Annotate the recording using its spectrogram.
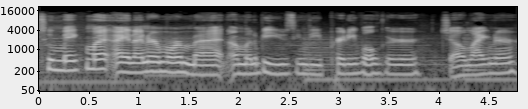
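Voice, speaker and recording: A woman's fairly low voice at a moderate pace, fairly even in intonation, with music in the background. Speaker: makeup tutorial creator. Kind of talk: makeup tutorial voice over.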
